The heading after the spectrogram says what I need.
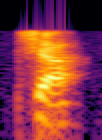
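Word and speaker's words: khaa: So when you look in the language of ancient Kemet, the term spelled and pronounced cha, K-H-A-A, cha, to leave, to forsake, to abandon.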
